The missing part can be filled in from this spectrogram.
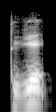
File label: "twge", Apatani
